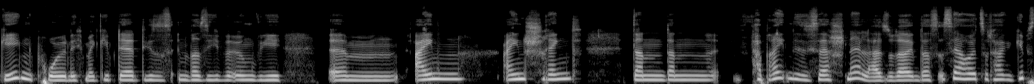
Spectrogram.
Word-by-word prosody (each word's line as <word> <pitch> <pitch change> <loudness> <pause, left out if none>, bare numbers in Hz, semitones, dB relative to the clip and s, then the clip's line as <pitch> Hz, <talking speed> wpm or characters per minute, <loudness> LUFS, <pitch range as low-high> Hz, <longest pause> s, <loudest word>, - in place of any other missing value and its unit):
Gegenpol 215 -6 +4
nicht 190 +1 -3
mehr 185 - -1
gibt, 205 +3 -7
der 200 -1 +4
dieses 195 -1 -4
Invasive 200 -1 -2
irgendwie, 200 -1 0 0.4
ähm, 190 -1 0
ein 245 +2 +4 0.4
einschränkt, 250 +2 +1 0.5
dann 210 -1 +2
dann 205 -1 -1 0.2
verbreiten 255 +6 -2
die 250 - +1
sich 200 -4 -3
sehr 215 -1 +1
schnell. 255 -2 0
Also 180 +1 -1
da 190 +1 +3
das 195 0 -3
ist - - -3
ja 265 -3 +4
heutzutage, 230 -3 -1
gibt's 280 +6 -1
205 Hz, 145 wpm, -21 LUFS, 195-235 Hz, 0.5 s, Gegenpol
